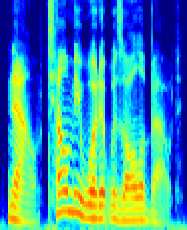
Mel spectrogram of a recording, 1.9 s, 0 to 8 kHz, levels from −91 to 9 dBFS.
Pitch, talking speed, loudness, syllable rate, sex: 160 Hz, 255 wpm, -16 LUFS, 5.5 syllables/s, female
